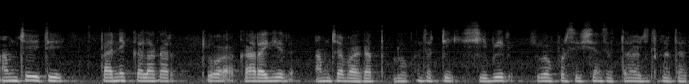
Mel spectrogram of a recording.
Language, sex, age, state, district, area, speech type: Marathi, male, 18-30, Maharashtra, Buldhana, urban, spontaneous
